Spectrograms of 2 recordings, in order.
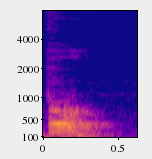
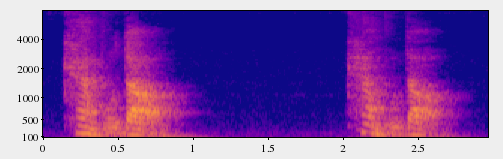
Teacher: if the word after 不 has a fourth tone, 不 becomes a second tone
